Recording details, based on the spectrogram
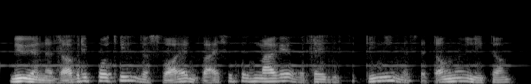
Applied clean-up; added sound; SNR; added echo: neural mask model RNNoise.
